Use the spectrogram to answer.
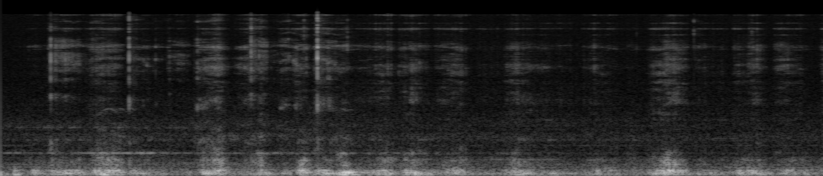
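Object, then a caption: Kinetic sand block cut by a metal cutter wheel. A metal pizza cutter wheel slices through a solid, dense green kinetic sand block resting on a white surface. The sand gives off soft, grainy crunching and scraping in repeated swelling passes, mostly a low muffled rumble with a faint bright hiss on top.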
